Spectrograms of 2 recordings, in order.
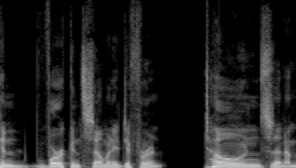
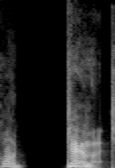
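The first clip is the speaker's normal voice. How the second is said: through gritted, clenched teeth, pitched up; 7 semitones higher than usual. Redoing a take, the speaker tries the curse again through clenched teeth. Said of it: "I love a clenched teeth".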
